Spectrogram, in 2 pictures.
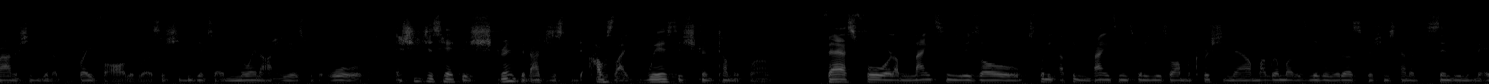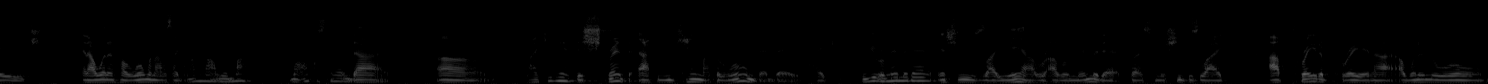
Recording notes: Stand Firm Tour Toronto Live Show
